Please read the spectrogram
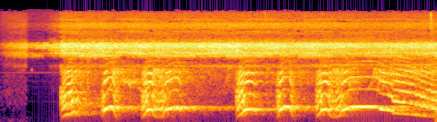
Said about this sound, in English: Okay, here comes the barred owl. And I'm going to let this one play a little bit because it makes some just really unusual sounds. Barred owl.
